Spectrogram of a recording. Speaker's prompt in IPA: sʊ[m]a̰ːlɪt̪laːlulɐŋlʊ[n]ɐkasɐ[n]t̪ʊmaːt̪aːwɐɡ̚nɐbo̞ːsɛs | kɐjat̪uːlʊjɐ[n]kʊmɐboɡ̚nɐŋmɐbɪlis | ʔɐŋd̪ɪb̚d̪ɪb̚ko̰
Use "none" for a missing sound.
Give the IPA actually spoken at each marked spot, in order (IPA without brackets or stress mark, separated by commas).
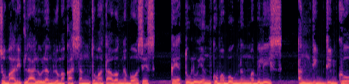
b, m, ŋ, ŋ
